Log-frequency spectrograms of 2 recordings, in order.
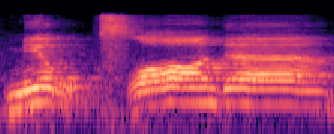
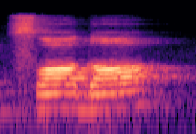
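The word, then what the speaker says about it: ص: Sada, totally wrong. Sada, you're not pronouncing it with it, giving it its right. So Sad is heavy, second part of the tongue. Sa, dal, tip of the tongue behind the top two teeth. Da, Sad.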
